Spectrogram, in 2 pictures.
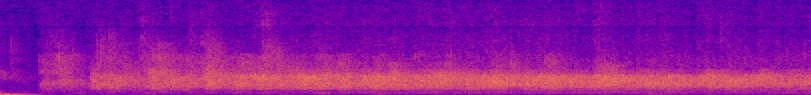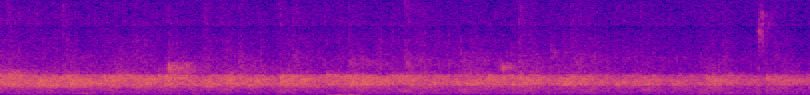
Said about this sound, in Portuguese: Você pode aplaudir o Senhor, por favor?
